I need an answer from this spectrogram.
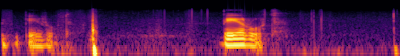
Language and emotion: Russian, neutral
